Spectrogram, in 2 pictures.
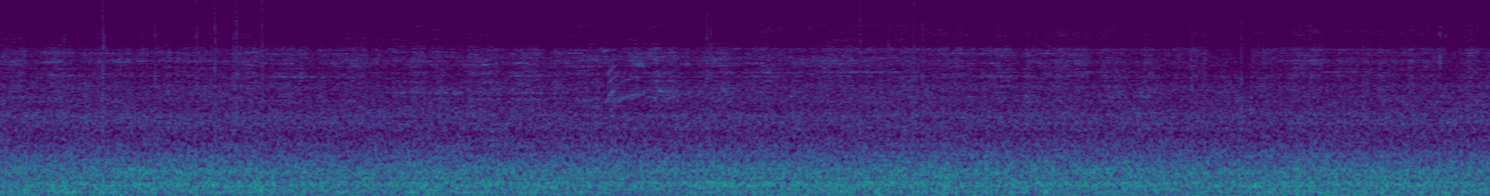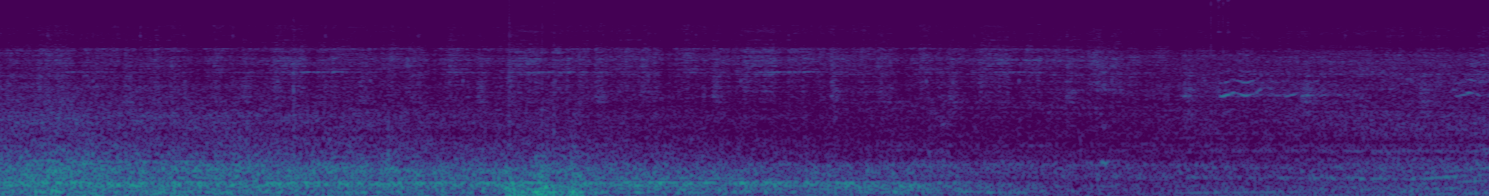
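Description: Road noise drones inside a moving car, then quiets as the car slows to a stop.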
